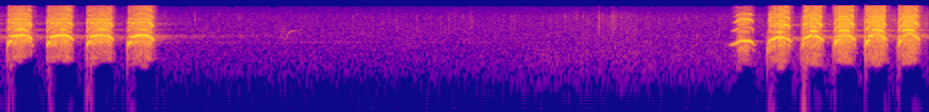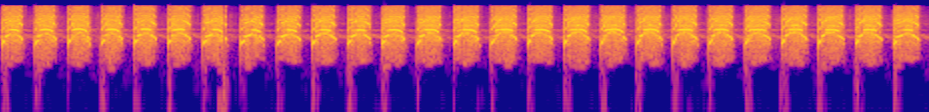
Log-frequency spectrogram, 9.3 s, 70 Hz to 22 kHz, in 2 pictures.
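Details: Osprey defending the nest, 31 August 2021: a short run of shrill whistles, roughly three seconds of quiet, then a long sustained series of sharp, evenly spaced piping notes.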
